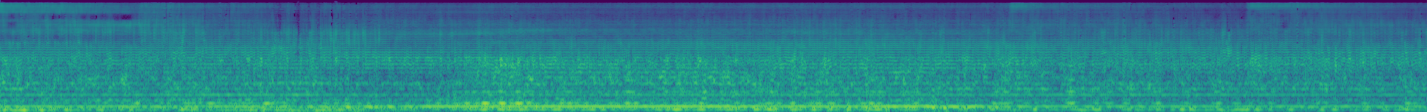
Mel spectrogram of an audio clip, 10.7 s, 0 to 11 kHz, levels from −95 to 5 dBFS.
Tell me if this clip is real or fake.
fake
